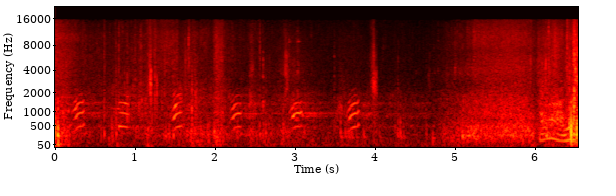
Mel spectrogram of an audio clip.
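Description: A dog barking over and over, about one bark every 0.7 s, stopping about four seconds in.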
